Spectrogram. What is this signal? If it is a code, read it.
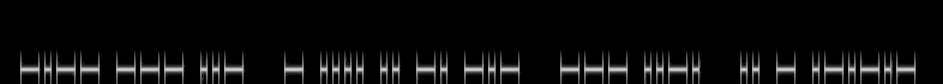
Morse code, heard as a keyed tone, about 20 wpm, 700 Hz. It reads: YOU THINK OF IT.
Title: Sentences from Top 200 Words 20wpm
